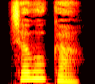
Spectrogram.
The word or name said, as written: ಚಿವಿಕೆ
